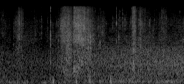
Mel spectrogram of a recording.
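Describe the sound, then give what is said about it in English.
Footsteps crunch through woodland in a ravine at a steady walking pace, several soft steps in a row with a rustly, brushy texture and no voices. “All right, I'm going to follow your footsteps.”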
